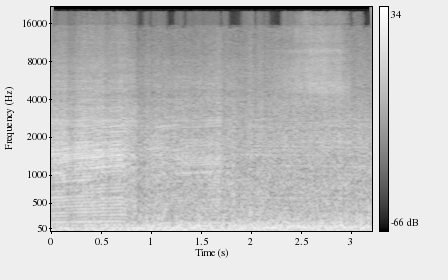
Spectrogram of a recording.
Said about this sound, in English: We'll get on that throttle and open it up.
